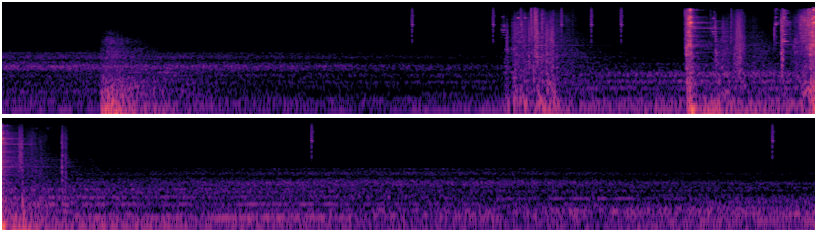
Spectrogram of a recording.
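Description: Soft menu clicks and whooshes sound as selections change.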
